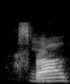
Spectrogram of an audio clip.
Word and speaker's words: Sprague: I mean, Ed Sprague. Sprague? I have never heard of him before. – Sprague? – Sprague. Yeah. It's spelt the same way as Prague, isn't it? So let's say Sprague.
